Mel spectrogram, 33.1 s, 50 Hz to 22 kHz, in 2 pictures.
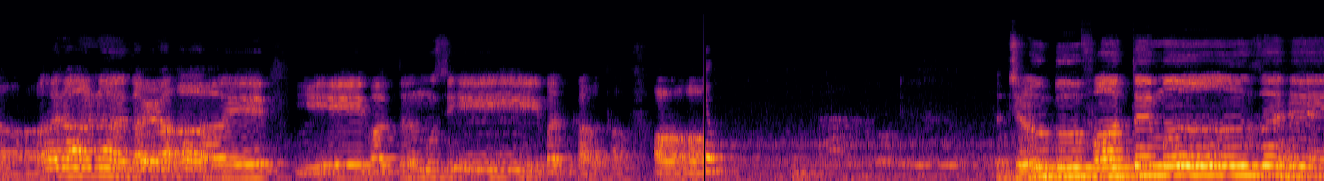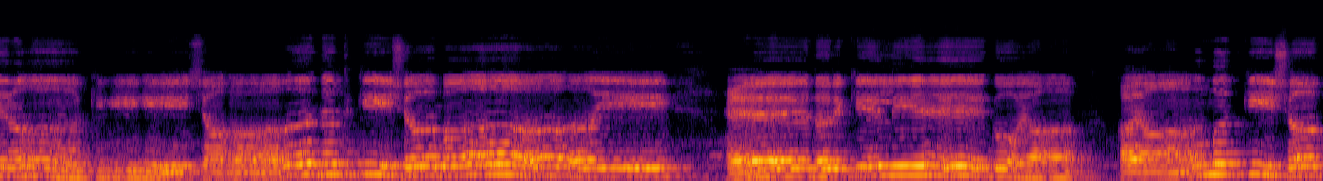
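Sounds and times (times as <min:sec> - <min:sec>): man singing unaccompanied lament: 0:00.0 - 0:08.9, 0:12.5 - 0:25.0, 0:25.6 - 0:33.0.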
